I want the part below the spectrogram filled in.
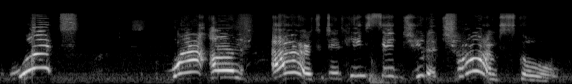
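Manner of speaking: sudden high shocked What then a falling question; shocked gasp. Acted. Ladies at tea shocked by the charm school news, high gasp. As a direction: gasp in disbelief.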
